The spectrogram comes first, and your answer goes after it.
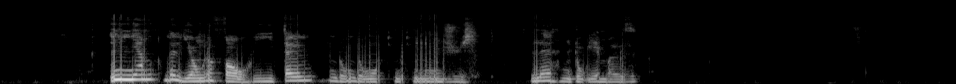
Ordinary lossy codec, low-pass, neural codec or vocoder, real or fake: Opus, 32 kbps; 10.8 kHz; none; real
